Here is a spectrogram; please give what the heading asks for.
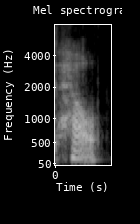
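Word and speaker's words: HLTH: I went to a conference in Vegas called health and it's spelled l HLT and at the 2023 conference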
